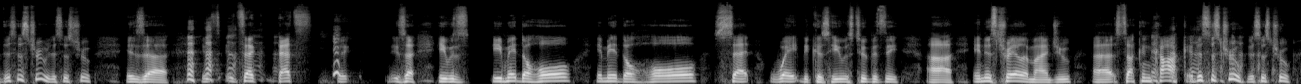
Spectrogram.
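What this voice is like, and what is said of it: Robert De Niro impression. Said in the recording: “everyone puts that in their impression ... It was just like Robert De Niro”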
